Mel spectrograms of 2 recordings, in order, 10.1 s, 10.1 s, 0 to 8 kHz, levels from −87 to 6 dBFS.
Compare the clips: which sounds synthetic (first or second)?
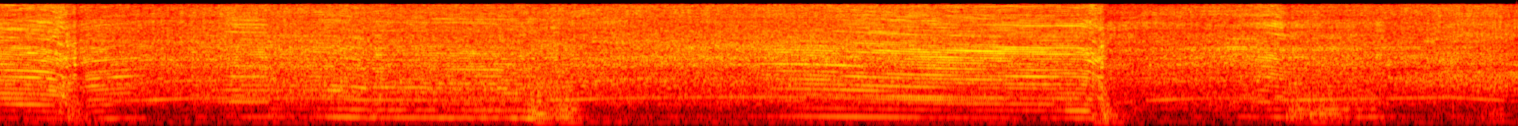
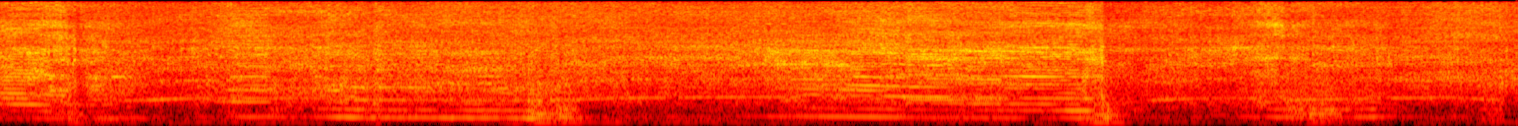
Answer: second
